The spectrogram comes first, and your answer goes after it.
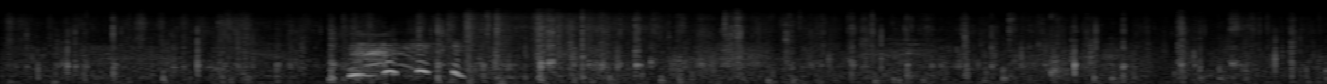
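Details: Female horse set loose in a forest, exploring freely: irregular, crisp clip-clop hoofbeats tapping unevenly across the recording, with a brief burst of squeaky tonal sounds near the middle.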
